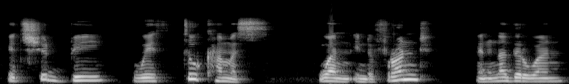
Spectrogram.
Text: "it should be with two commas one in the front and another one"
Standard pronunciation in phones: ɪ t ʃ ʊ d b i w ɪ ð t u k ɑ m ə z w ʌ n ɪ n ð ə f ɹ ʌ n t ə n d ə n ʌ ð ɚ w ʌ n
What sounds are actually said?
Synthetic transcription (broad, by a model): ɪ t ʃ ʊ d b i w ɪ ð t u k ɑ m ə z w ʌ n ɪ n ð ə f ɹ ʌ n t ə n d ə n ʌ ð ɚ w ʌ n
